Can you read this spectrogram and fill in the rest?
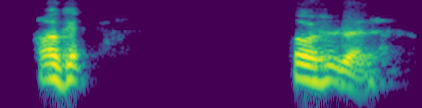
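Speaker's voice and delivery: heavy breathing while talking. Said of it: "sorry about the heavy breathing in the microphone".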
